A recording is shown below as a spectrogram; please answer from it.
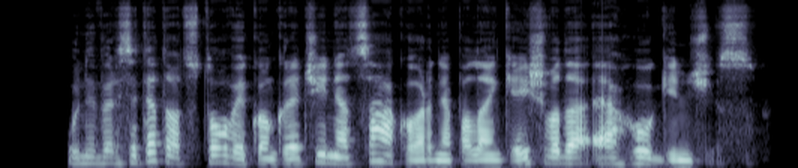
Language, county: Lithuanian, Vilnius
